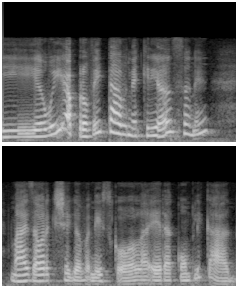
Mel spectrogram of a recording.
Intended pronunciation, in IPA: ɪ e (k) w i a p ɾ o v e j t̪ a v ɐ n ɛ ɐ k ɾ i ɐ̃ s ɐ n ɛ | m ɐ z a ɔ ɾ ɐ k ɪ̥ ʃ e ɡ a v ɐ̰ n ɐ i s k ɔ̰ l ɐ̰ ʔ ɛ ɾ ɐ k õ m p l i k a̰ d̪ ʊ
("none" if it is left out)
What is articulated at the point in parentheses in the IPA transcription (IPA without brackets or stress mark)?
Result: none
